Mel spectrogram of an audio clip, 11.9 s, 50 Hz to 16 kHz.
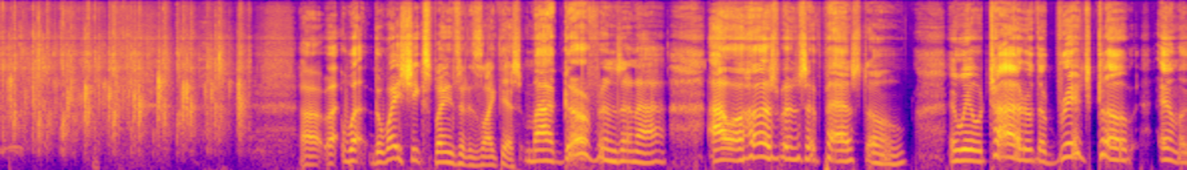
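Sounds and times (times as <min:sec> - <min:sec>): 
audience applause: 0:00.0 - 0:02.6
speech: 0:03.0 - 0:11.8.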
